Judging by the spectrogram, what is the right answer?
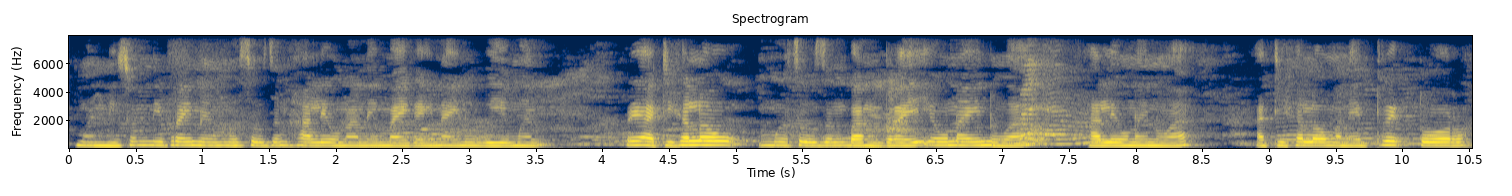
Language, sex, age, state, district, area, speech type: Bodo, female, 30-45, Assam, Udalguri, rural, spontaneous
